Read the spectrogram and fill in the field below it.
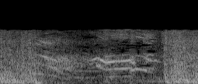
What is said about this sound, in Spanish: los españoles replican con fuego de artillería.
